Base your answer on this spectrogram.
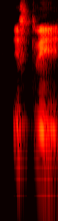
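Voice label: "isteri", Malay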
